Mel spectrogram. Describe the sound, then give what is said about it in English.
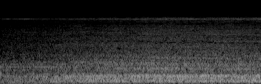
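A steady airplane engine drone, a constant low rumble with a broad hiss above it, unchanging and continuous throughout with no voices. A Russian plane flying to the North Pole over fractured Arctic ice. “I'm getting ready to get on a Russian plane headed for the North Pole.”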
